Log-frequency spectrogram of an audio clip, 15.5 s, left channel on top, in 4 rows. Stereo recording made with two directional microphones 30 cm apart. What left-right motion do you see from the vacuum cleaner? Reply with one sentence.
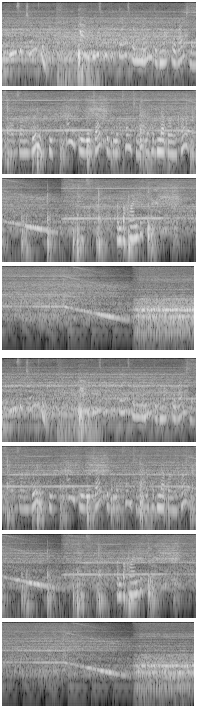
You can hear the vacuum cleaner stay in one place.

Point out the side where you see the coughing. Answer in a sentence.
You can hear the coughing on the left.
